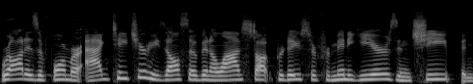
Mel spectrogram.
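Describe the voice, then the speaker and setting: Against a quiet background, a woman with a fairly high pitch speaks at a fairly quick pace, the sound dry and close with no echo. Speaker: agricultural trade association executive. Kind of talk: committee testimony presentation. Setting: legislative hearing room. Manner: fast.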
